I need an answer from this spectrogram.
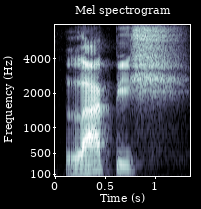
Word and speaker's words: lápis: Repare que a palavra aqui não é lápis, lápis. Ah, pega o lápis para mim. Sim, lápis. Então a sílaba tônica é o lá.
